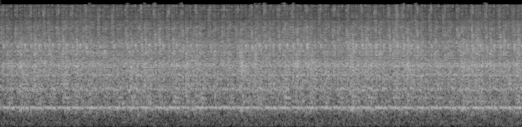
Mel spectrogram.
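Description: A sewing machine stitching fabric and matching up seam stitches, running at a steady continuous hum with a fine rapid mechanical chatter, close and alone for the whole stretch.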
